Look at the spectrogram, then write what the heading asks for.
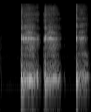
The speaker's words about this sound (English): Ooh. Hang on. I need a cough.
